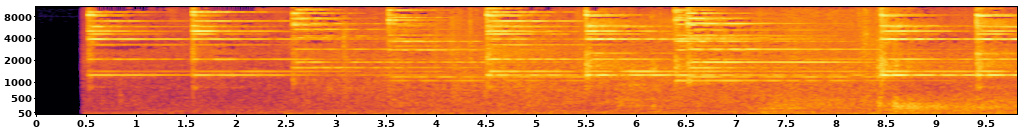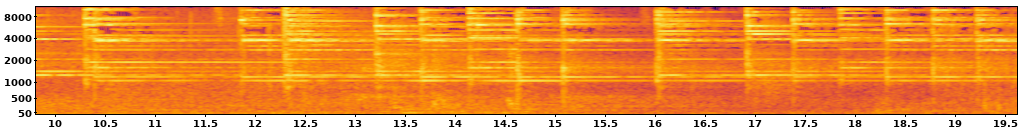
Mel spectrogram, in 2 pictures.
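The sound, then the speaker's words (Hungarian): Church bells peal continuously, many loud metallic strikes overlapping in a busy, uneven rhythm, their ringing tones hanging in the air between hits. No voices are heard. “Ő ugyanis, mint mondtam, a harangokat kutatja.”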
